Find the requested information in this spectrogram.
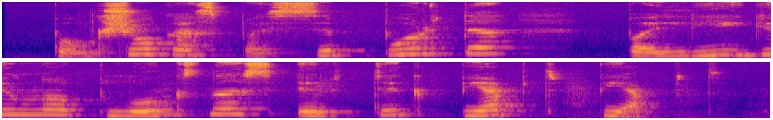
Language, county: Lithuanian, Vilnius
